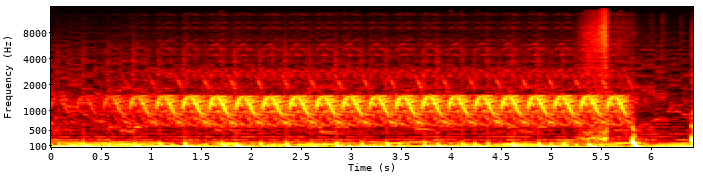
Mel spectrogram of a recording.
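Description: Film title music: a heavy pulsing bass beat under a fast, repeating siren-like wail, about five falling sweeps a second. Near the end a rising whoosh swells up and the wail cuts off.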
